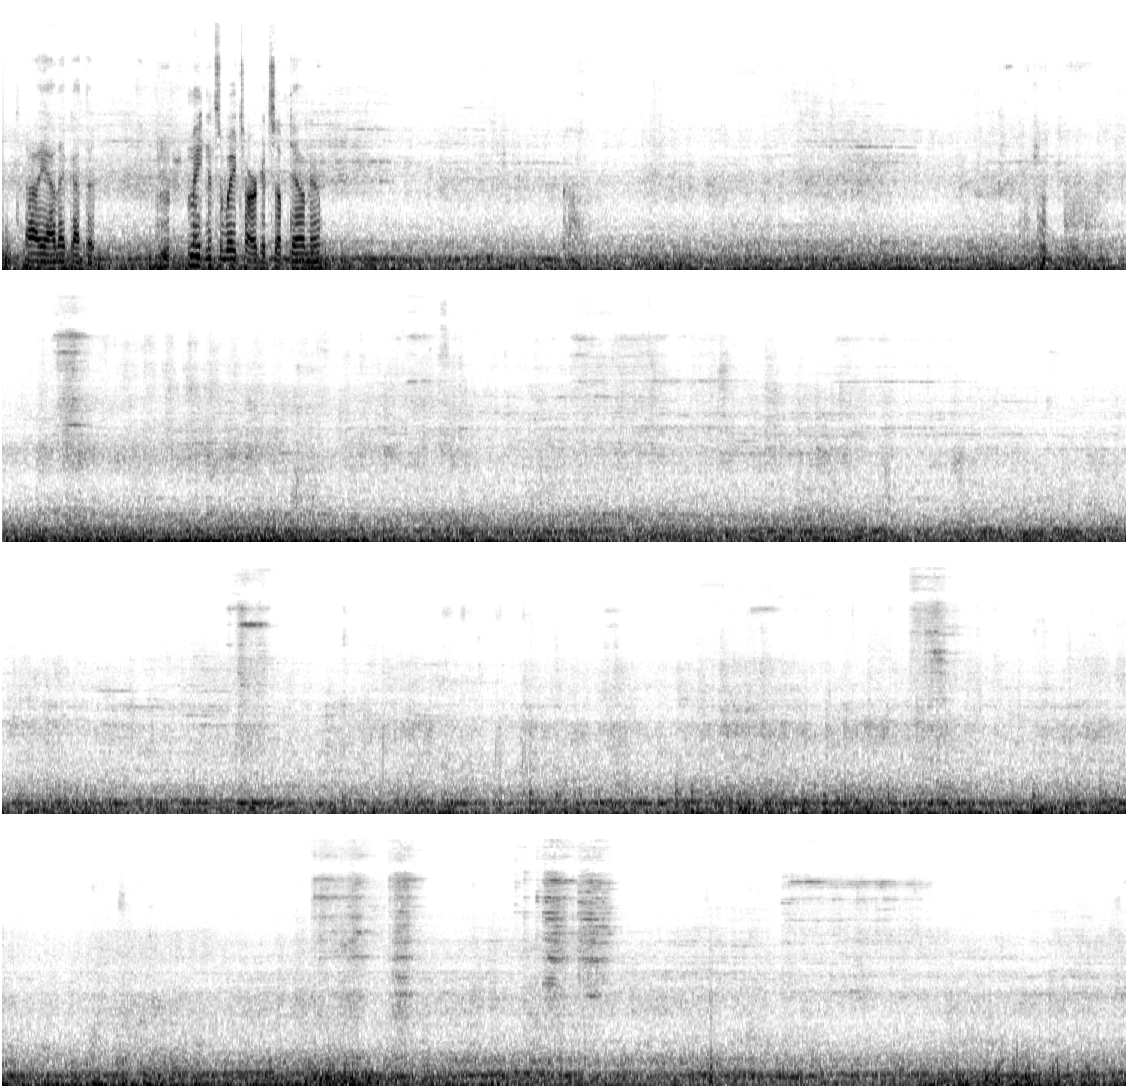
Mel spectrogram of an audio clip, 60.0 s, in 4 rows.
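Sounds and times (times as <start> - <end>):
train wheels rumbling on rails: 0.0 - 59.9
metallic screeches: 22.5 - 24.8, 26.0 - 27.8, 33.0 - 33.7, 51.9 - 53.2, 55.3 - 57.4.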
